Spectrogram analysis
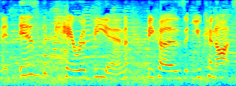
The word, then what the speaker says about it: Caribbean: the different dialect there so in fact it is not right if you say Caribbean it is correct if you say Caribbean because they are the Caribes not The Cribs I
